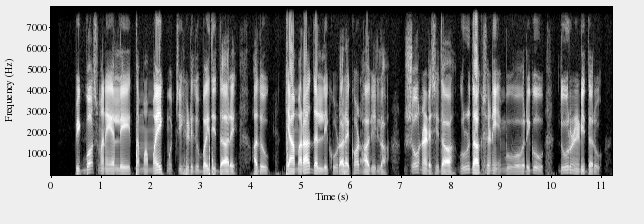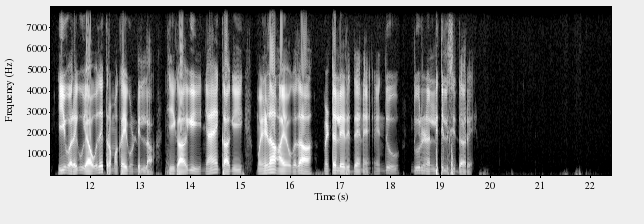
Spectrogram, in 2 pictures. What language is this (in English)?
Kannada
